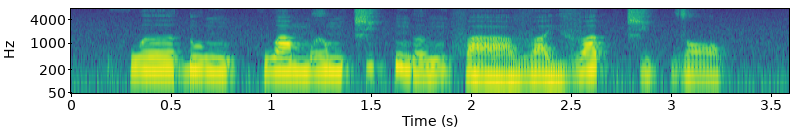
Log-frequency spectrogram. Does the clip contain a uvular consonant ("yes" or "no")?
no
